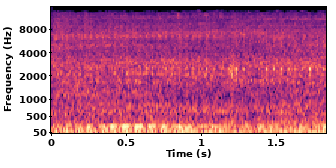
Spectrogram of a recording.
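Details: Car started after starter replacement, jumped from donor battery: smooth, even low petrol idle rumble with no misses, knocks or hunting; healthy.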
